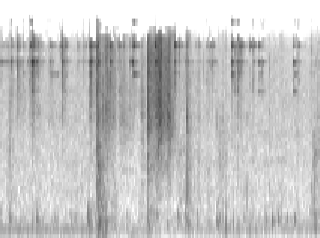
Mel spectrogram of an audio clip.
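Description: Dogs moving about after a laser pointer dot: a run of short noisy snuffles and scuffles, with light clicks and metallic jingles; the loudest bursts come just past a second in and again about two seconds in.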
